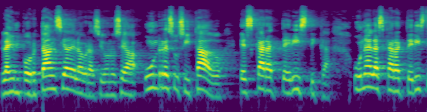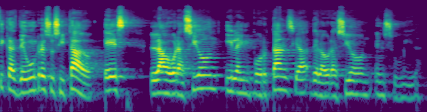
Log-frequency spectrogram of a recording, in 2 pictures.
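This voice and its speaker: A man's voice: on the high side, moderate pace. A man, preaching a sermon earnestly and often addressing the congregation as brothers. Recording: long hall reverb, mic at a distance.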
